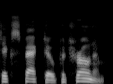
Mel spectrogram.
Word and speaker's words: Expecto Patronum: The spell, which when performed correctly will conjure a Patronus, is pronounced Expecto Patronum.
